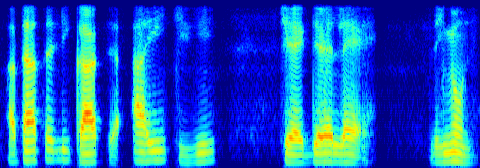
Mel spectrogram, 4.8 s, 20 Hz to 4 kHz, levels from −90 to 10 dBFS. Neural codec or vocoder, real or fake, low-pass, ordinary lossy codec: codec, 16 kHz, 0.7 kbps, FocalCodec; fake; 3.6 kHz; none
